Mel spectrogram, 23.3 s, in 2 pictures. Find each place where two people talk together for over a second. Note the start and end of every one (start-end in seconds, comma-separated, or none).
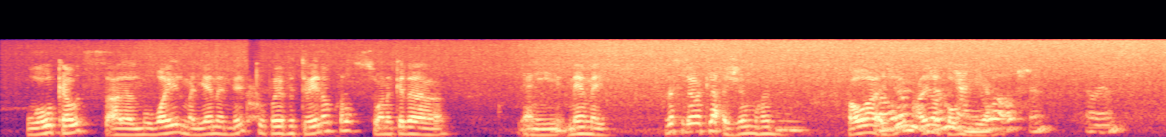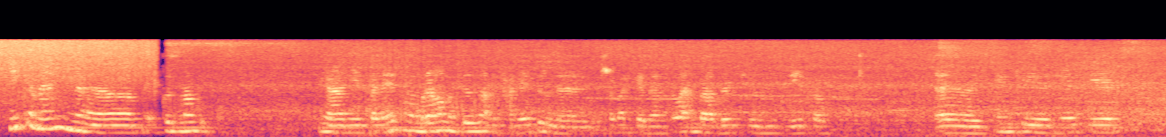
8.7-10.0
